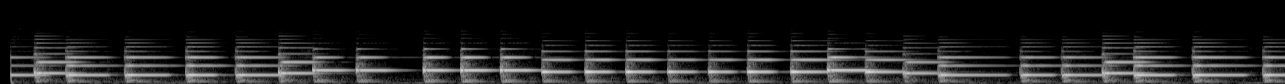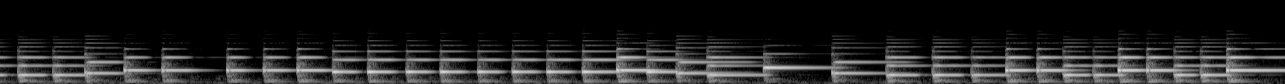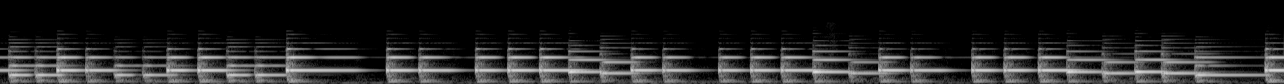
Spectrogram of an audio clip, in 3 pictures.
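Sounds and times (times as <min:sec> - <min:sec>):
piano: 0:00.0 - 0:38.5.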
